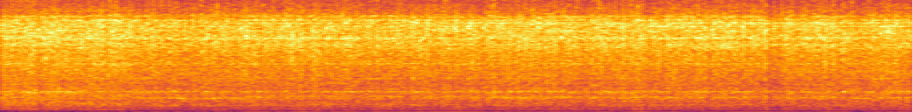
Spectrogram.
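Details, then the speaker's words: Engine started after the valve cover, vacuum line clip, air filter and cover were reinstalled, to listen for hissing air leaks; even steady idle with a constant low drone, no hiss or misses. Normal idle, no audible vacuum leak. "And start it up and listen for any air leaks. You'll hear them hissing if they are leaking."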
